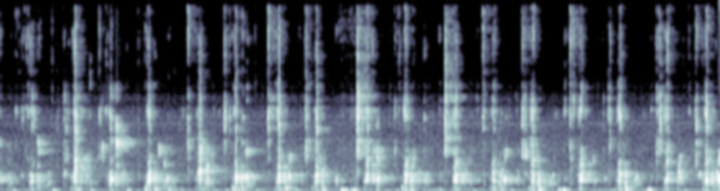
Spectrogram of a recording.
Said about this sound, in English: Obviously, the best is dogs drinking yogurt. And just drinking.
